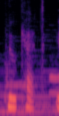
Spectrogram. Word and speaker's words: Phuket: tropical island of Phuket fortunately pronounced as Phuket is frequently and justifiably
